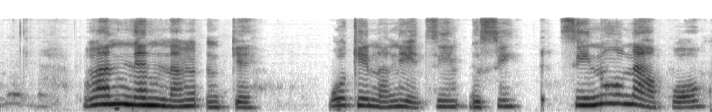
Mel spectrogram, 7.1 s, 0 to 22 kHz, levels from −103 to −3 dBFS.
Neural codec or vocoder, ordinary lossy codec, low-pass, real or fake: codec, 24 kHz, 3 kbps, HILCodec; none; 10.8 kHz; fake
